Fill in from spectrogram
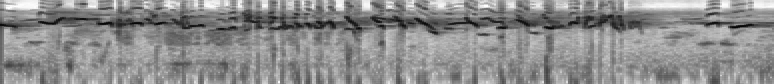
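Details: Oriental magpie-robin in full, noisy song used as a lure to make a rival answer: rapid, varied whistled phrases with sharp slurred notes and chattering bursts, about four per second, continuous for nearly seven seconds before a brief pause.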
